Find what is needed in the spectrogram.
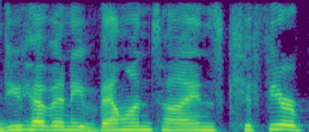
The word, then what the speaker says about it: kefir: In Russian, we say kefir. – Kefir.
